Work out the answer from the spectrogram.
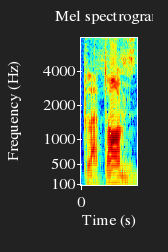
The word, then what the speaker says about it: Platón: In theory, in accordance with what Plato used to say, you pronounce it Platón in Spanish, don't you?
